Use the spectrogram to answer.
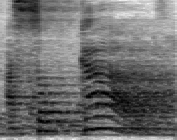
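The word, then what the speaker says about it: السكر: Yang benar bagaimana? As-sukkar. Nah, as-sukkar. Cara sugar. Bahasa Inggris silakan. As-sukkar. As-sukkaru. Nah, sahih.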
